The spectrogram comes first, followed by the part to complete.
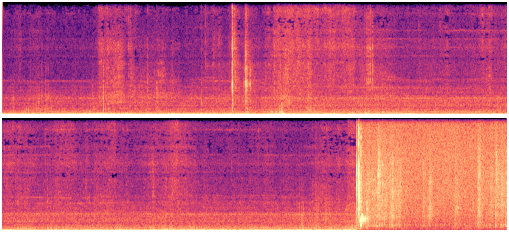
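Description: Low, steady rumble of a car driving, heard from inside the moving car, with a faint click or two along the way. It cuts off suddenly near the end, giving way to quiet room tone.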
